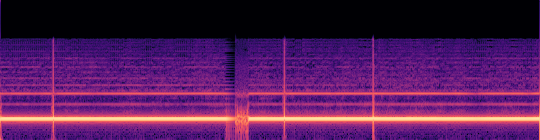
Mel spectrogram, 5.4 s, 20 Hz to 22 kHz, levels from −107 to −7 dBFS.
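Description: Dropped samples at 0.53 s: a single sharp click in the music, likely from a fraction of a millisecond missing, so the waveform jumps abruptly. A call audio freeze follows from 2.25 to 2.50 s. The last sound is stretched into a fading buzz for about 230 ms, likely because delayed packets emptied the jitter buffer. The music then resumes where it stopped, shifted later, with nothing lost. Dropped samples recur at 2.84 and 3.73 s as the same isolated clicks. Through the call path the music is cut off above 8 kHz, with coding character pointing to Opus at around 24 kbps.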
